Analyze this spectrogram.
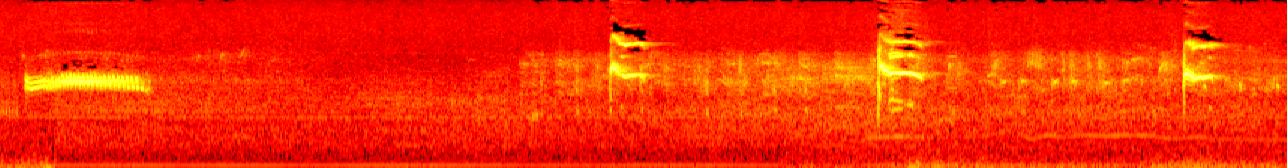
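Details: Water rail: an opening harsh squealed note, then after a pause three short, sharp, high, abrupt calls roughly two seconds apart, with faint background noise and a low steady hum.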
